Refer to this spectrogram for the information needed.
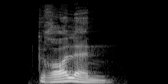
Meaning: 1. gerund of grollen 2. genitive of Groll
- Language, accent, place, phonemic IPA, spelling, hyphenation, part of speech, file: German, Germany, Berlin, /ˈɡʁɔlən/, Grollen, Grol‧len, noun, De-Grollen.ogg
